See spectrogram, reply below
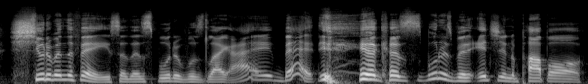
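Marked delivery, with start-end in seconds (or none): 0.1-1.2 raised, higher threat; mock shout, half laughing; mock order. Retold order to shoot. 2.3-3.2 higher, eager put-on voice; hammed-up eagerness; eager Spooner. 3.2-3.8 loud, high laugh; real laugh bursting out; burst of laughter. Real, not acted. Laughs at own story. 3.8-5.9 words through leftover laughter; real laughter in the voice; laughing while talking. Real, not acted.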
